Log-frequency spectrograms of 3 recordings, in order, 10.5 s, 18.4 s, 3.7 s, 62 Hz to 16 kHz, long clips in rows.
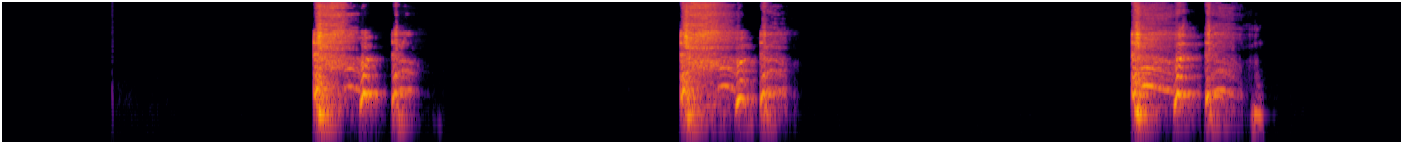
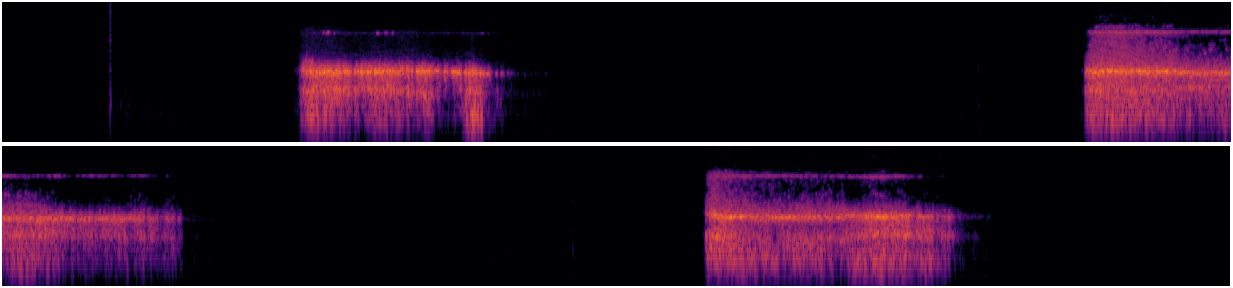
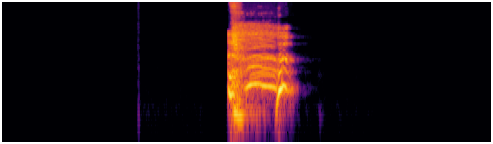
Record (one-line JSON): {"three_cough_length": "10.5 s", "three_cough_amplitude": 19627, "three_cough_signal_mean_std_ratio": 0.3, "exhalation_length": "18.4 s", "exhalation_amplitude": 2399, "exhalation_signal_mean_std_ratio": 0.42, "cough_length": "3.7 s", "cough_amplitude": 32768, "cough_signal_mean_std_ratio": 0.28, "survey_phase": "beta (2021-08-13 to 2022-03-07)", "age": "18-44", "gender": "Female", "wearing_mask": "No", "symptom_none": true, "smoker_status": "Current smoker (1 to 10 cigarettes per day)", "respiratory_condition_asthma": false, "respiratory_condition_other": false, "recruitment_source": "REACT", "submission_delay": "1 day", "covid_test_result": "Negative", "covid_test_method": "RT-qPCR", "influenza_a_test_result": "Negative", "influenza_b_test_result": "Negative"}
